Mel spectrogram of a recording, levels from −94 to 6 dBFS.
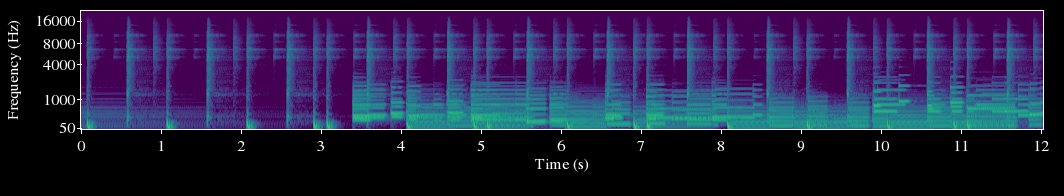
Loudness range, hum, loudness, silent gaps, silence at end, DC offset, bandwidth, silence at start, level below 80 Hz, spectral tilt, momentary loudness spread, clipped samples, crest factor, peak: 4 LU; none; -36 LUFS; none; 0 s; under 0.1%; 18.5 kHz; 0.05 s; -46 dBFS; -5.5 dB/octave; 11 LU; under 0.1%; 18 dB; -18 dBFS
